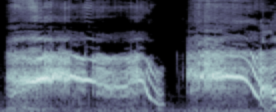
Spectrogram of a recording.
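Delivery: very high, loud mock baby shriek; piercing imitated toddler screech. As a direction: imitate a baby's long squeal. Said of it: "before the baby starts going".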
